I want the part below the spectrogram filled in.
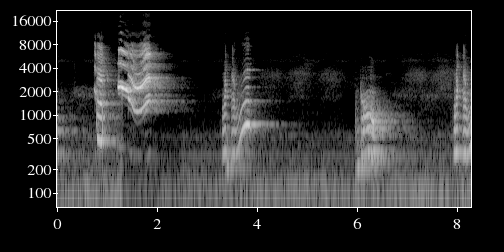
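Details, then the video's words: Talking Indian ringneck parakeet, also called Alexander parrot, saying the word mithu and making natural sounds: short squawked phrases with sweeping, rising and falling harmonic tones, four bursts separated by silent pauses of one to two seconds. "Talking parrots making natural sounds and saying mithu | Alexander parrots | Indian ringneck"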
